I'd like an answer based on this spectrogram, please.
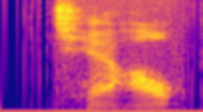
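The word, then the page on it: qiao: tone 3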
